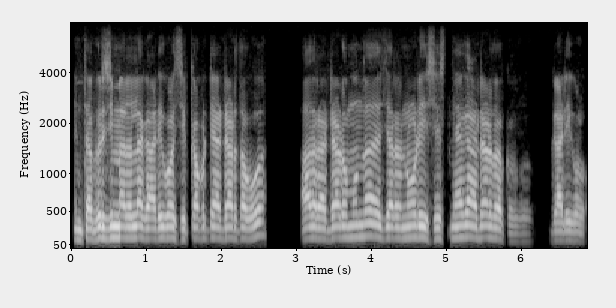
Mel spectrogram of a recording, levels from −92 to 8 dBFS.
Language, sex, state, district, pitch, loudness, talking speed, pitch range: Kannada, male, Karnataka, Bijapur, 145 Hz, -15 LUFS, 140 wpm, 135-150 Hz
